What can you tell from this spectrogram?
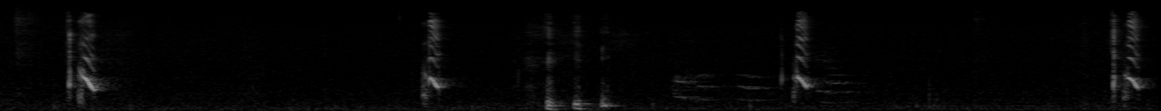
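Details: Baby who gets hiccups every time she eats: four short, sharp hiccups roughly every two and a half seconds in a quiet room, with soft baby sounds between them.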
